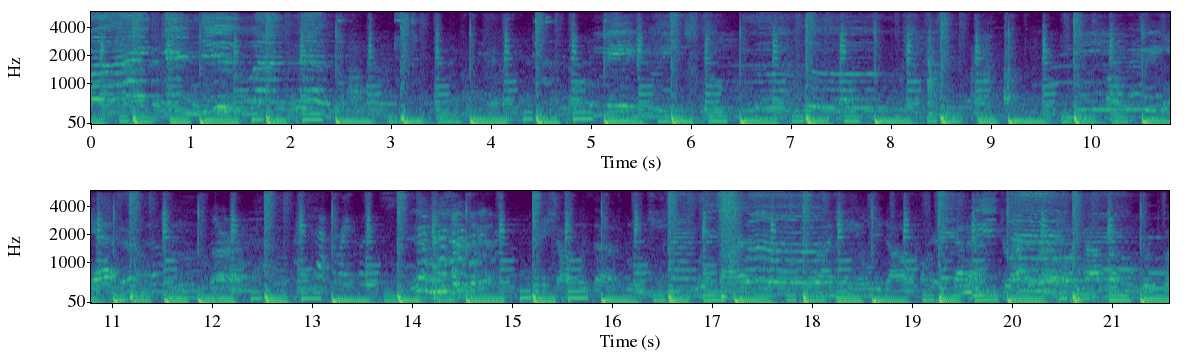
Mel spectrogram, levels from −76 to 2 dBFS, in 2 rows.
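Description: Aliasing runs throughout. The sound was downsampled without an anti-aliasing filter, apparently to a 12 kHz rate, so energy above 6 kHz folds back as unrelated tones about 15 dB down, turning high detail gritty and metallic. A spectrogram shows dense energy up to a hard 6 kHz edge, with mirrored streaks below it.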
